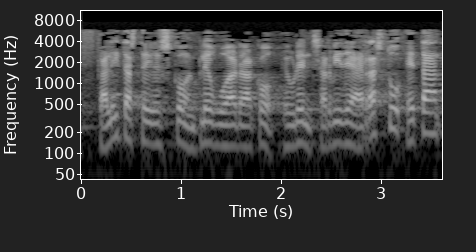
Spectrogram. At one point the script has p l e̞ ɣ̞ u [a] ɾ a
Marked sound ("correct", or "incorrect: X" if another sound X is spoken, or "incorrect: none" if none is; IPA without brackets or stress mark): correct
